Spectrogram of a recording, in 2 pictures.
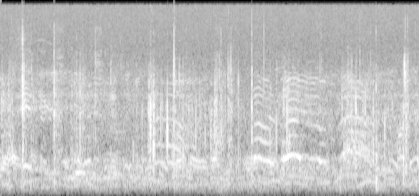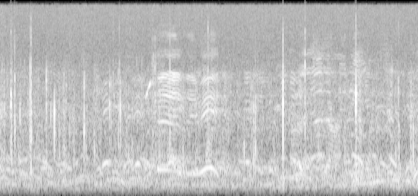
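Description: Many overlapping voices of footballers and onlookers calling out around the pitch, indistinct and steady in level, with scattered sharp clicks.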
